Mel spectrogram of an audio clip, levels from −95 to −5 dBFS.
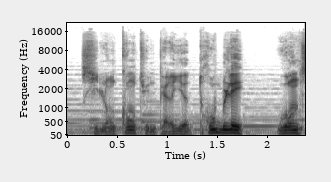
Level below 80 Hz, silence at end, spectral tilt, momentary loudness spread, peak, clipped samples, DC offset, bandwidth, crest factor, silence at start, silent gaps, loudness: -42 dBFS; 0 s; -5.5 dB/octave; 11 LU; 0 dBFS; under 0.1%; under 0.1%; 15 kHz; 20 dB; 0.05 s; none; -20 LUFS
